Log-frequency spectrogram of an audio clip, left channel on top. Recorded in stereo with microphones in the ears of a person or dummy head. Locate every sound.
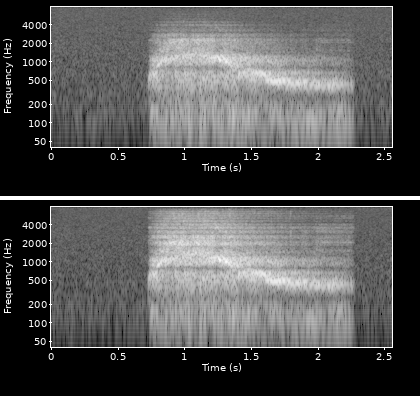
0.7 s a scream: 80° right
